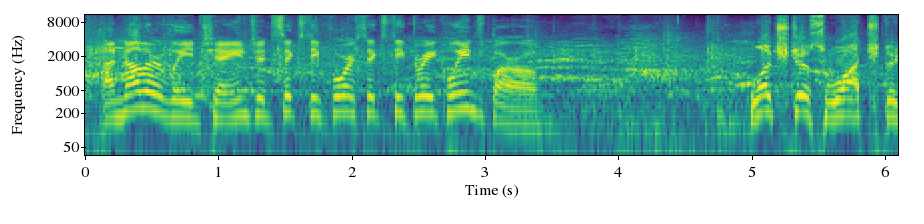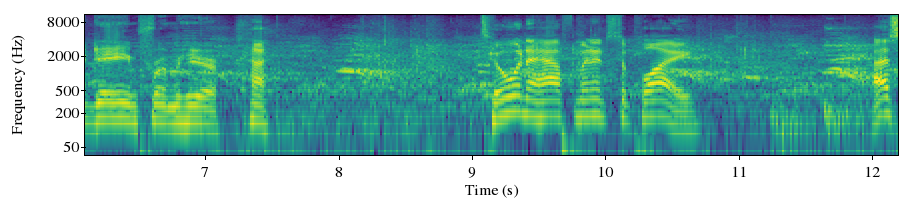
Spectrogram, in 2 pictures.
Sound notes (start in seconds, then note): 7.8 crowd members chanting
